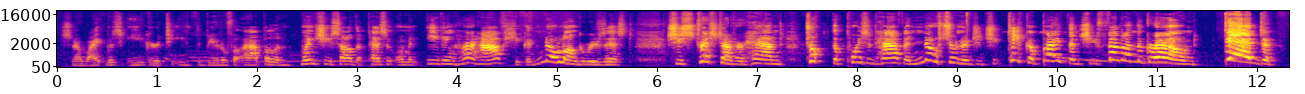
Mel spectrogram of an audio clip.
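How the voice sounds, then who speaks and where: A woman with a bright, fairly high voice reads a fairy tale aloud. Her pitch swings freely as she shifts between theatrical storytelling and dry, sardonic asides. She comes across as an exasperated, comic narrator. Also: big pitch swings, moderate pace, a little hiss or hum. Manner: sarcastic, theatrical, exasperated commentary. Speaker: storyteller, host of a reading show.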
